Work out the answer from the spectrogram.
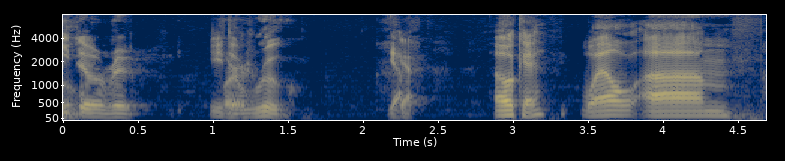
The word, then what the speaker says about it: Idoru: said said it as idoru uh no I I these are three syllables in Japanese and the leading I is pronounced e e yeah okay idoru idoru idoru yeah okay well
